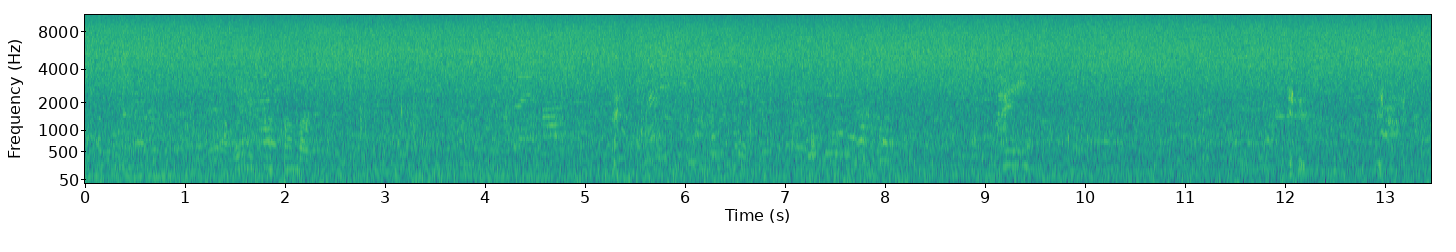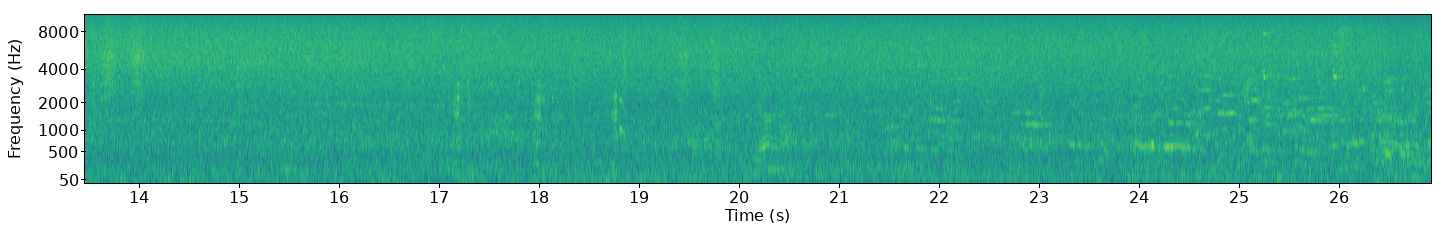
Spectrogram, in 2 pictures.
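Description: A crowd of men and women chatters indistinctly nearby outdoors.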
